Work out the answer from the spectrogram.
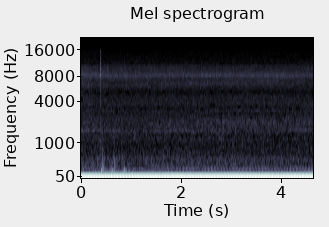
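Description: Volkswagen car engine idling steadily just after a cold start, a low steady hum heard from inside the cabin.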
